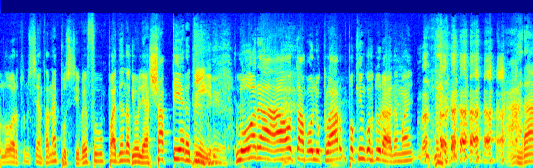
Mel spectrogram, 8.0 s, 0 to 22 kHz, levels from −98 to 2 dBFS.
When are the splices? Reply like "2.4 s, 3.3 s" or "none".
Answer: 2.0 s, 2.9 s, 4.6 s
